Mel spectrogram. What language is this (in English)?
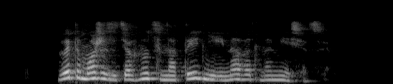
Belarusian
